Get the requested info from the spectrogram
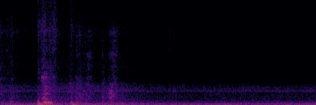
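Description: Mostly near silence, with two faint, short rustles or taps about half a second and a second in as a ribbon korker bow is handled and set down on a cutting mat.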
